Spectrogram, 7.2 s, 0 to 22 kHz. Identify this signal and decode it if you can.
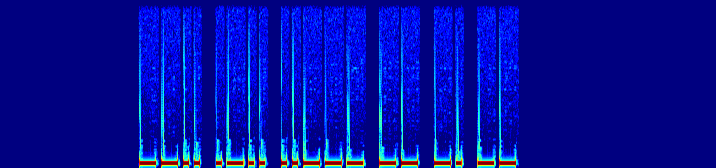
Morse code, heard as a keyed tone, about 22 wpm, 700 Hz. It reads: ZL2MNM
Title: DXCC-100 Call Signs - 6 Characters - 22wpm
